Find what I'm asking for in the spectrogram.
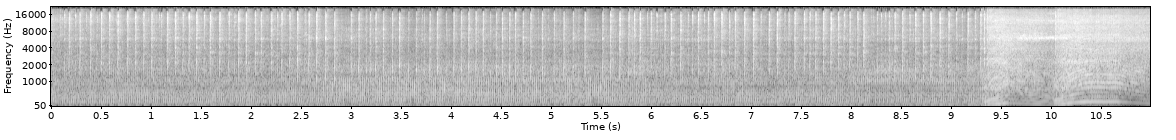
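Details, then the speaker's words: Chainsaw after the mixture needle was adjusted to cure an over-rich condition: strong, steady high-speed scream through the cut, then crisp, clean rev blips. Normal running under load. "ต่อไปเป็นปกติอ่ะนะเนี่ยก็ประมาณนี้แหละ"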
